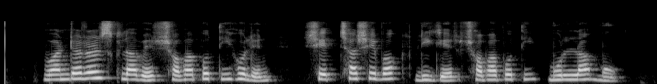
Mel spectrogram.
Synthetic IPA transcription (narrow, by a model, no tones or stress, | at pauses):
waɳɖaɾaɾsklabeɾʃɔbʱapot̪iɦolen | ʃetːɕʰaʃebokliɡeɾʃɔbʱapot̪imolːamo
